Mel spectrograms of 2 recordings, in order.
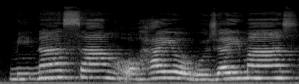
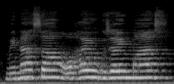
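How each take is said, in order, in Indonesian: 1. Sapaan itu diucapkan sangat lambat, dipanjang-panjangkan. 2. Sapaan itu diucapkan dengan cepat dan lancar.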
